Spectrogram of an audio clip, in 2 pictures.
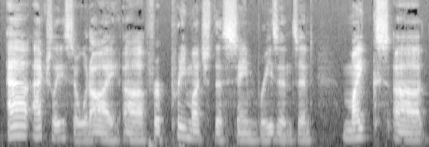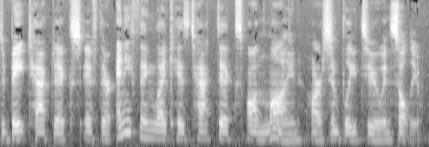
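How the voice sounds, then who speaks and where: A man hosting a casual podcast with a mid-range voice. He reads listener questions aloud, and his pitch jumps up as he starts each new point. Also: measured pace, a bit bright. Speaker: podcast host.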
